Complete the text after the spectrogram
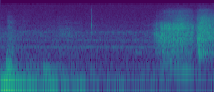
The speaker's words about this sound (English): You good? Yes, I just needed to blow my nose.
